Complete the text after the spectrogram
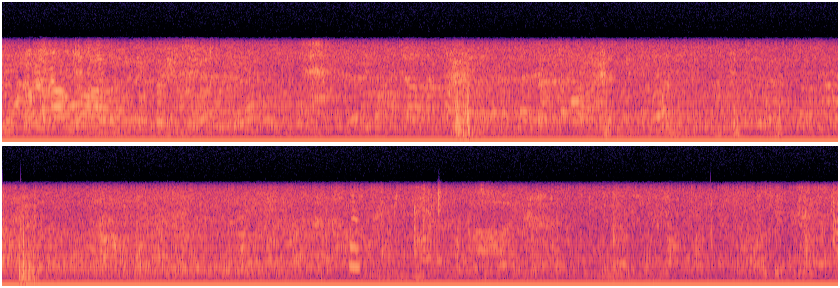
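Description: A crowd of young people chatter in an echoing hall.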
